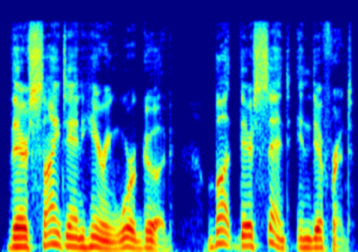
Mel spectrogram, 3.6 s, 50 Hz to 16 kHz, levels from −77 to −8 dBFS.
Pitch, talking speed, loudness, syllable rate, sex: 130 Hz, 165 wpm, -18 LUFS, 4.8 syllables/s, male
